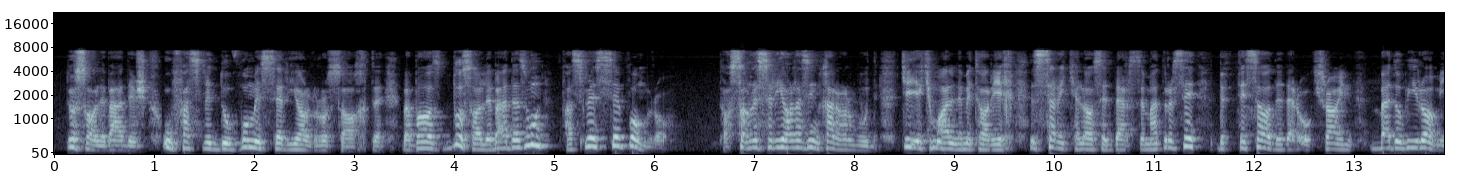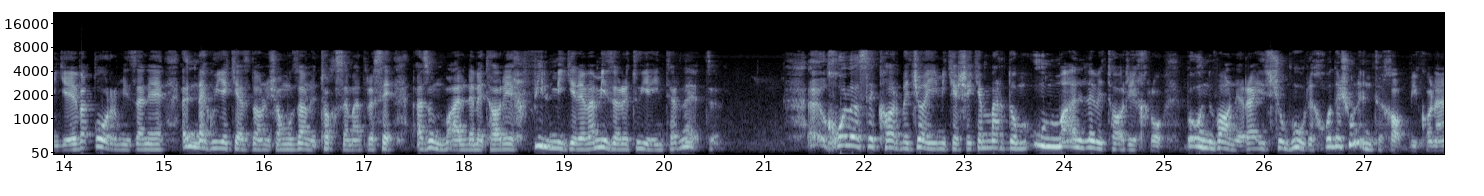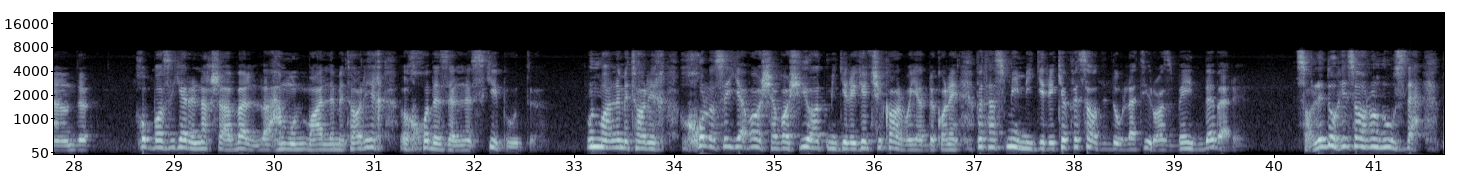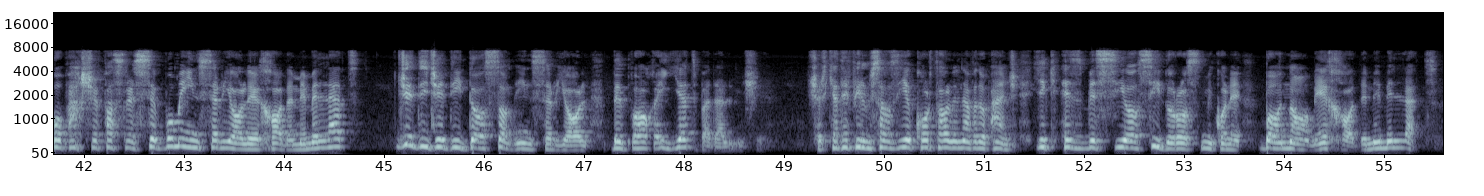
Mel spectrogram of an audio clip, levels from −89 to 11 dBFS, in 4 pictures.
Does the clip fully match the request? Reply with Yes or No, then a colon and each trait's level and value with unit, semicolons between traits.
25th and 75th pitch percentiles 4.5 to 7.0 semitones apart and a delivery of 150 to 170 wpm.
Yes: average, 5.1 semitones; fast, 155 wpm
